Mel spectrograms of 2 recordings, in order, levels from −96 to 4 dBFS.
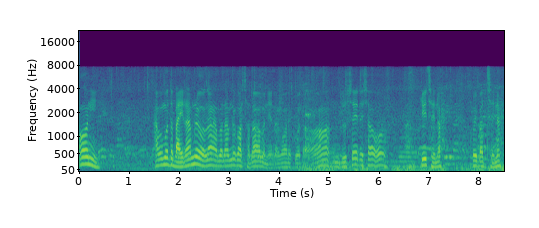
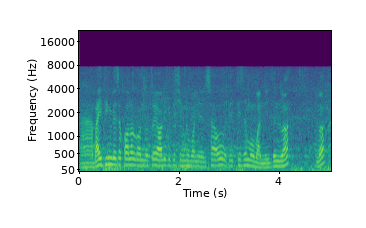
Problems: continuous background conversations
